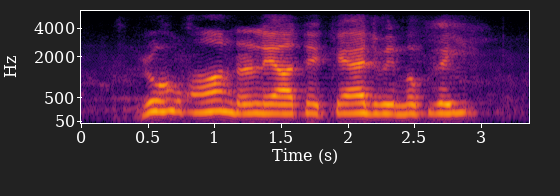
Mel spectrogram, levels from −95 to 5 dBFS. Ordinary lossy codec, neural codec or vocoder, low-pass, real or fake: AAC, 32 kbps; codec, 24 kHz, 1.2 kbps, DualCodec; 5.4 kHz; fake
